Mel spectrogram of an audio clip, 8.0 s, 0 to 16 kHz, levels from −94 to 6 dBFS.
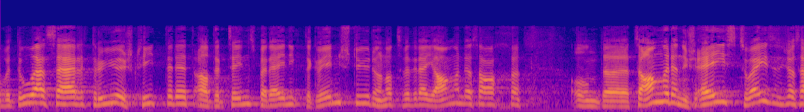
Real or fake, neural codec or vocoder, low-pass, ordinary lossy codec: real; none; 7.2 kHz; none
